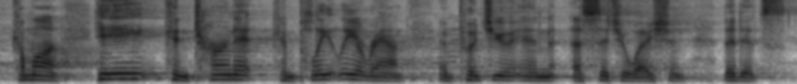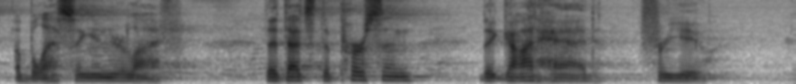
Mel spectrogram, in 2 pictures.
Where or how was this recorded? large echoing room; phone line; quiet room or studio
large echoing room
